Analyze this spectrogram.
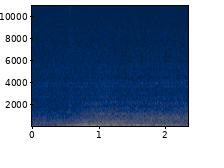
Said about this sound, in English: A car was driving away from the farm, headed in the same general direction as I was.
